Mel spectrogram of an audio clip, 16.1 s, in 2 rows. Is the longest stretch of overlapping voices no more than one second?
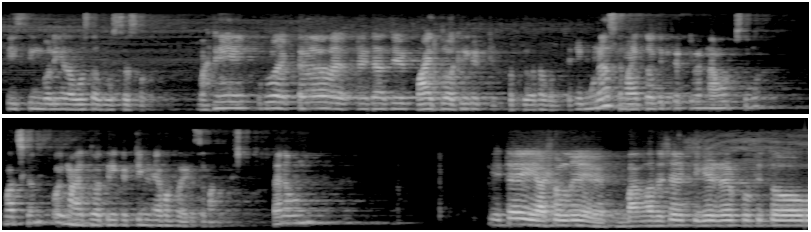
Yes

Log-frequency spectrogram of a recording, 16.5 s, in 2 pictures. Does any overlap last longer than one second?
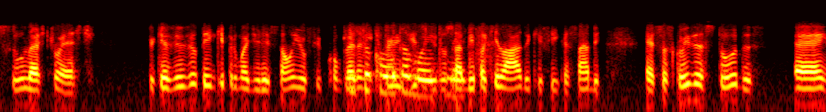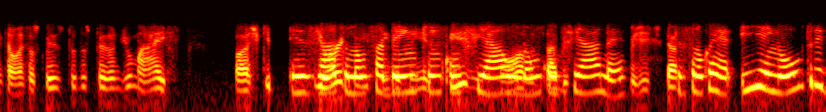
Yes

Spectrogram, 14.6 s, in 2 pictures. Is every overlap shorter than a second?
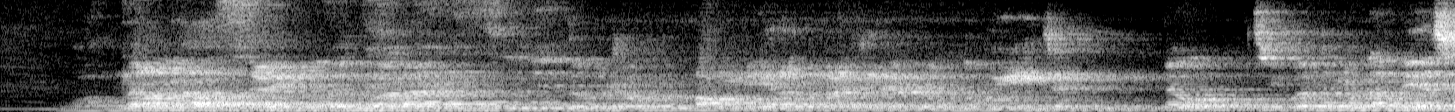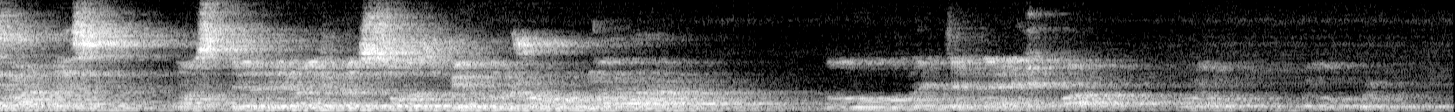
No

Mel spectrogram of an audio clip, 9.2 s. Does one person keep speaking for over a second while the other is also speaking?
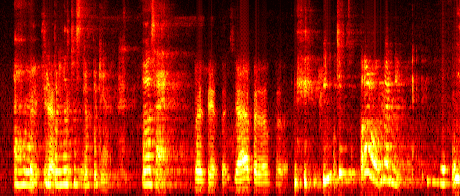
Yes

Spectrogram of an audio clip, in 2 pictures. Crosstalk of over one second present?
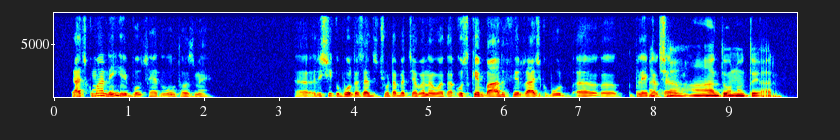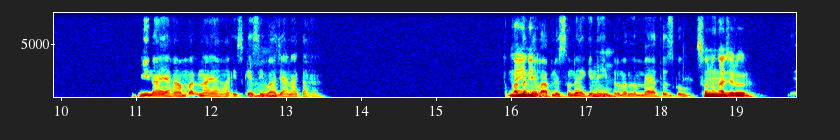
No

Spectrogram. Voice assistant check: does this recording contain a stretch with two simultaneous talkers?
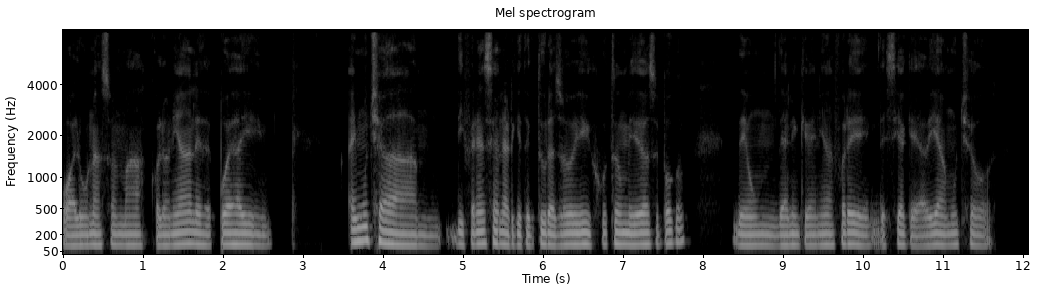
No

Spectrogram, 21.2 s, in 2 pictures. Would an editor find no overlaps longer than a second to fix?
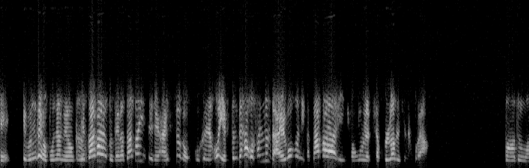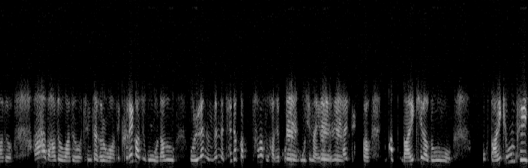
Yes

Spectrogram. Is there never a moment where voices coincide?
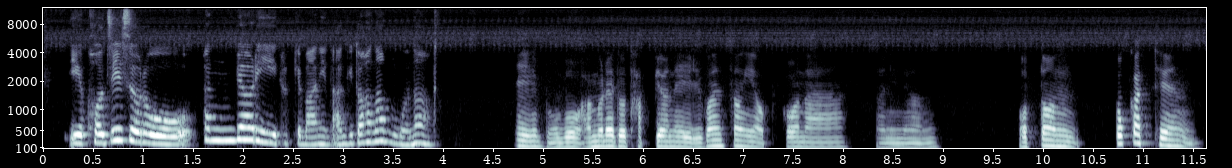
Yes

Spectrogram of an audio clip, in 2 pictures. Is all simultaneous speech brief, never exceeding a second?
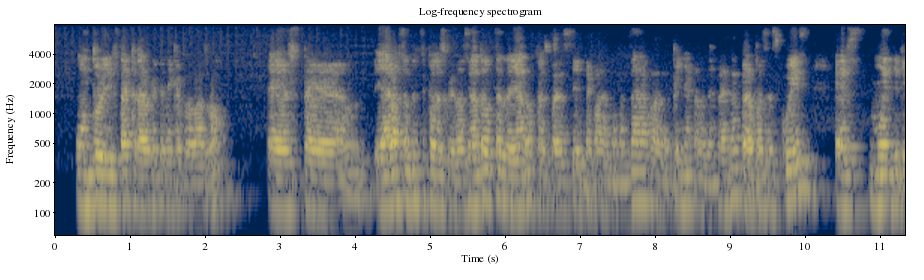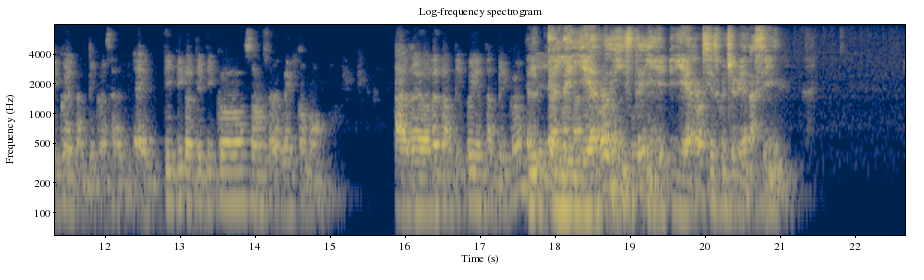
No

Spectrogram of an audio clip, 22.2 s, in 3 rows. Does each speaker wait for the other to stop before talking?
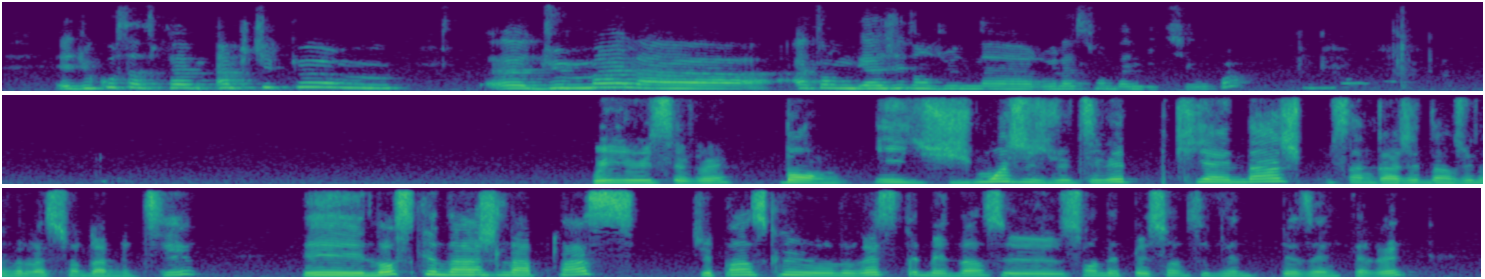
Yes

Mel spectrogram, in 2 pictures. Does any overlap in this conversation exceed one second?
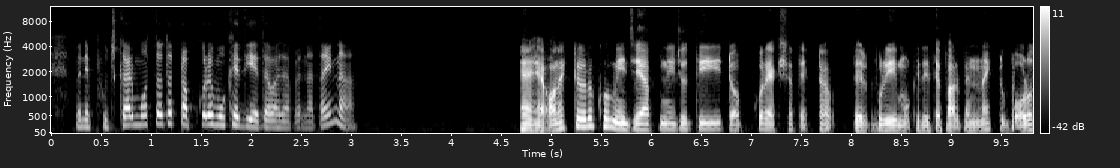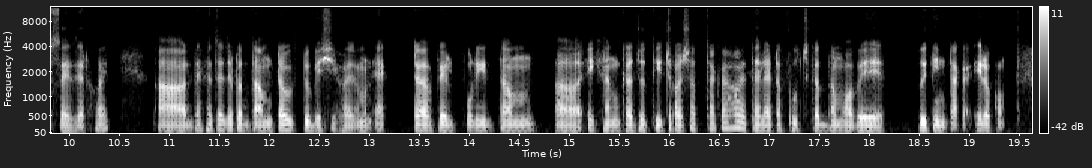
No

